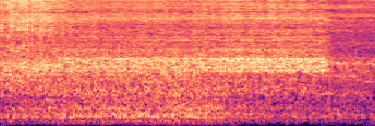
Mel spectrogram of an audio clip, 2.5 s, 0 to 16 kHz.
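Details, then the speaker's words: Vintage LH2 RV at low idle: an uneven, rough beat with a raspy top end that settles quieter near the end. The owner suspects an ignition fault. The idle is rough. "okay let's see what it does see what she does at a low idle there"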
